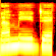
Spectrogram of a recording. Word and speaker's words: amide: Another common mistake is mixing up amine and amide. Say them carefully. Amine is pronounced "uh mean" and amide is pronounced "am ide".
